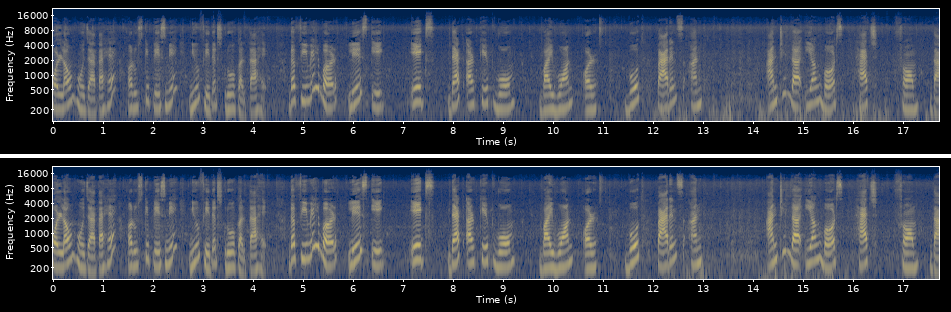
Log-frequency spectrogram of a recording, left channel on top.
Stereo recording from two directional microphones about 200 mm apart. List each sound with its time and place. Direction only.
0.0 s a woman's voice: 20° right (ahead or behind)
14.3 s a woman's voice: 25° right (ahead or behind)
